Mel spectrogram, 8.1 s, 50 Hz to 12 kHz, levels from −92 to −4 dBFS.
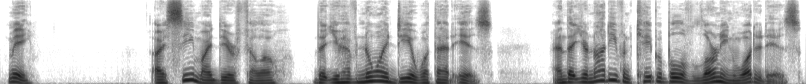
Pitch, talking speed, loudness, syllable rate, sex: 130 Hz, 185 wpm, -21 LUFS, 5.5 syllables/s, male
